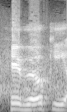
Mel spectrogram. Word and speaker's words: Hiroki: Hiroki Abe. I added an extra syllable before. I thought his first name was Hiroyuki.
